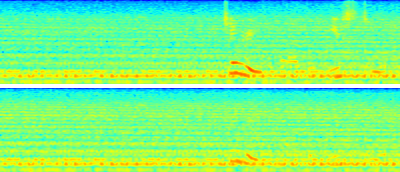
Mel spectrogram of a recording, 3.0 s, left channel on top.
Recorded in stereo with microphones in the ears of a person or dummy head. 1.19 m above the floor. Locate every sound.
0.0 s a drone: 25° right (ahead or behind); by 3.0 s 15° right (ahead or behind)
1.7 s a woman speaking: 35° left (ahead or behind)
